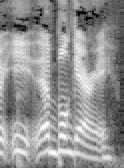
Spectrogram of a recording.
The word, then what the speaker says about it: Bulgari: So Bulgari. – Bulgari. Okay. – Spelled B-O-L.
